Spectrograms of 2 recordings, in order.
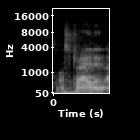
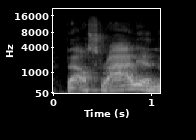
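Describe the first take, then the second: First: Australian said the Aussie way; Australian with a long AY vowel. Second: Said in the usual way. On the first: Shown as a demonstration. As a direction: say Australian as aws-TRAY-lee-un. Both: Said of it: "They man, of course".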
